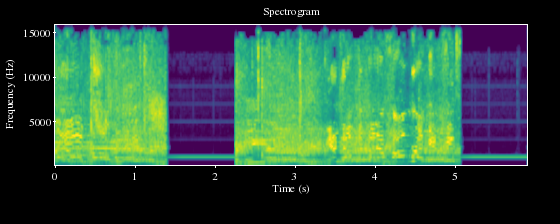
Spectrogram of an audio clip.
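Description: A young woman shouts angrily.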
